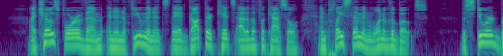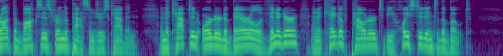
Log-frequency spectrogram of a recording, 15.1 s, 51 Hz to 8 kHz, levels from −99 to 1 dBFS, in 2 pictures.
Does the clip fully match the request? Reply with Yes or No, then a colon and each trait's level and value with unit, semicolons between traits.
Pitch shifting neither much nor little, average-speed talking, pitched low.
No: average, 3.9 semitones; fast, 220 wpm; low, 120 Hz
